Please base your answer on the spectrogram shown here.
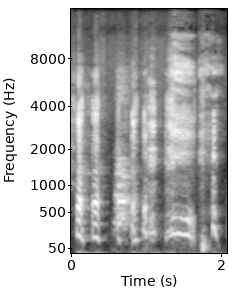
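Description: A dog whimpers and barks in short, close bursts, with several yips and whines spread unevenly across the moment.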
